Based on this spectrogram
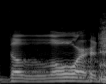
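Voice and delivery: a hammed-up proclamation of The Lord; booming. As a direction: boom The Lord like a herald. Repeating it louder, mock reverent.

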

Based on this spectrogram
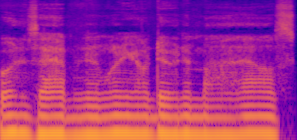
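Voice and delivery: mock freak-out, pitch up. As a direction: raise the voice in confused panic. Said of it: "I'm freaking out".

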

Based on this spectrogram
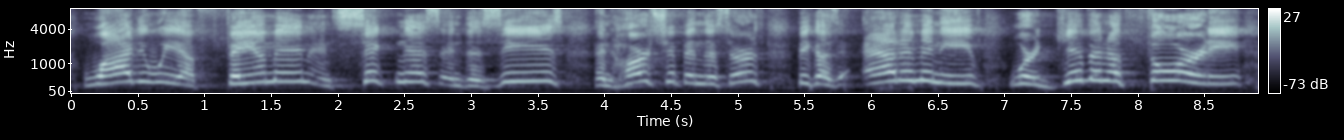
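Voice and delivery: loud, forceful sermon build; impassioned preaching. Real, not acted. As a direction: proclaim it with driving emphasis, phrase after phrase.

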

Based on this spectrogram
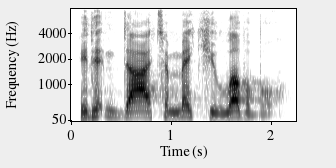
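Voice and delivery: ordinary delivery

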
